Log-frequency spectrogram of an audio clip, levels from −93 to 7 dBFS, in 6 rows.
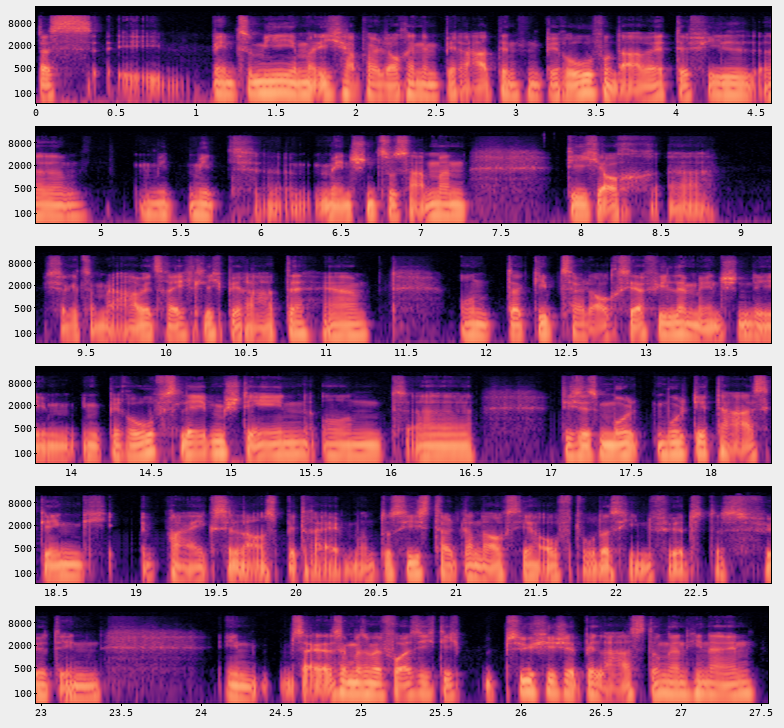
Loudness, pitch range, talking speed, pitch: -19 LUFS, 85-95 Hz, 165 wpm, 90 Hz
